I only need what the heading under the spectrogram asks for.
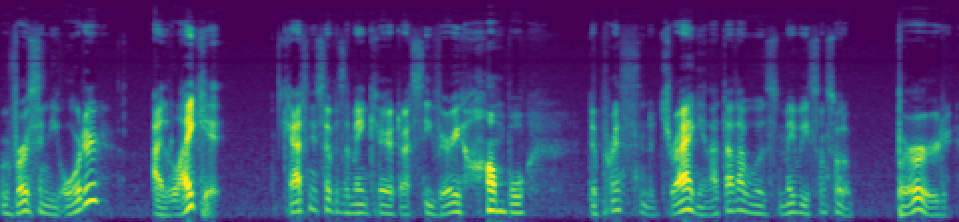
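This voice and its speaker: A young man playing a game and reading its text aloud, playful and excitable, swearing and breaking into loud outbursts. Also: mid-range voice, moderate pace, slightly rough. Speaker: let's play gamer.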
